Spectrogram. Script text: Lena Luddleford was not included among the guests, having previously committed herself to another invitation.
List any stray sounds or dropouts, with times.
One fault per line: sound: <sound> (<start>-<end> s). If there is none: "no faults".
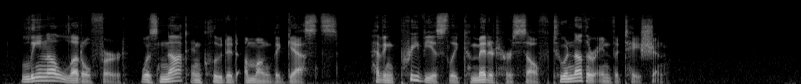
no faults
